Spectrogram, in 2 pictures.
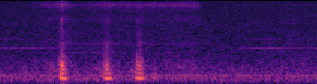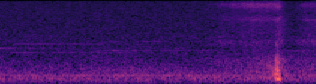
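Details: Vickie the dog snoring in her blanket, giving a quick run of three short nasal snorts, then a long pause before a single louder snort and a faint breathy hiss, over a low constant hum.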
